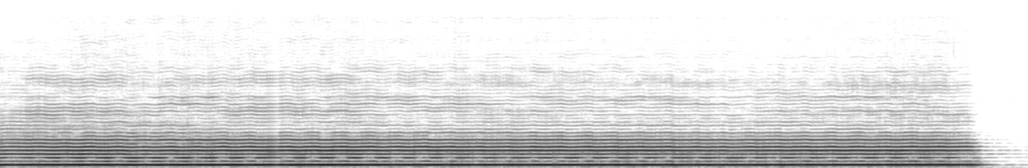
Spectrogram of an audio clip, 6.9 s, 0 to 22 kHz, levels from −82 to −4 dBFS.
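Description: At 1.79 s the music hits a short stall from a late packet: the jitter buffer ran dry, so the last sound was stretched by about 68 ms until the packet arrived, then playback resumed with nothing lost.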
